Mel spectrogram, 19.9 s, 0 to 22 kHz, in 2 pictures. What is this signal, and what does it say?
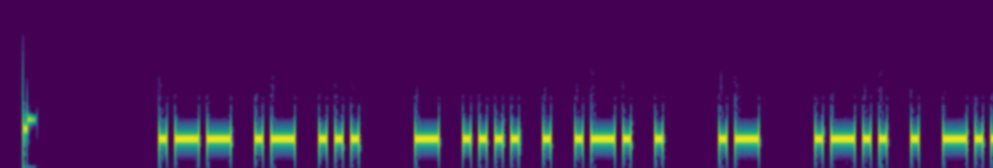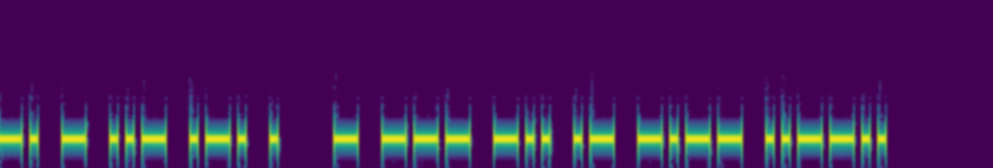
Morse code, heard as a keyed tone, about 15 wpm, 700 Hz. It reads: WAS THERE A LECTURE TODAY?
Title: Sentences from Top 1600 Words 15wpm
